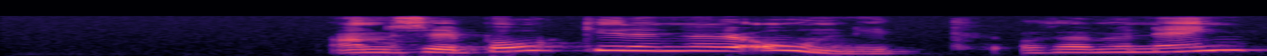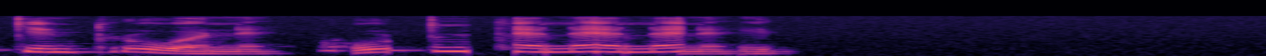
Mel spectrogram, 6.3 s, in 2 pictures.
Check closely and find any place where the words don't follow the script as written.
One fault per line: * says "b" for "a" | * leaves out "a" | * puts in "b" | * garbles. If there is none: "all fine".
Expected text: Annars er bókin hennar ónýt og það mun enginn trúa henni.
* garbles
